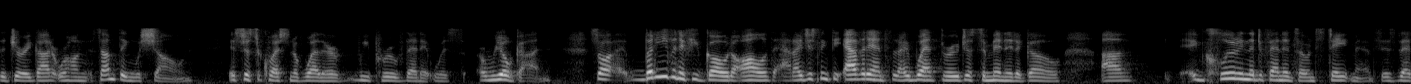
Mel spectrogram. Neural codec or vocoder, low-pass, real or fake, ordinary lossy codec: codec, 16 kHz, about 1 kbps, DyCAST, with the encoder's durations; 5.4 kHz; fake; MP3, 32 kbps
